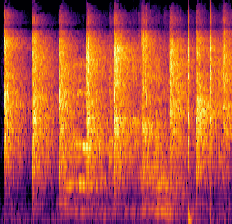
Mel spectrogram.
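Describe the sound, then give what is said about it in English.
Audience applause at a live show, given as a vote by show of hands: a few rolling waves of clapping mixed with whoops and cheering voices. “By show of applause, who thinks your inner child is an idiot?”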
